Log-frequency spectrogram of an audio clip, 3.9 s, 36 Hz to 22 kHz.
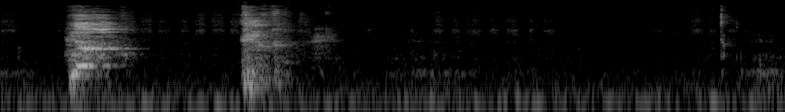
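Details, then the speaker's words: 15-year-old, 9-pound small dog with congestive heart failure, cough attributed to it: two short, dry, honking cough bursts in a quiet room. "She's got congestive heart failure. So that's what that coughing is."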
